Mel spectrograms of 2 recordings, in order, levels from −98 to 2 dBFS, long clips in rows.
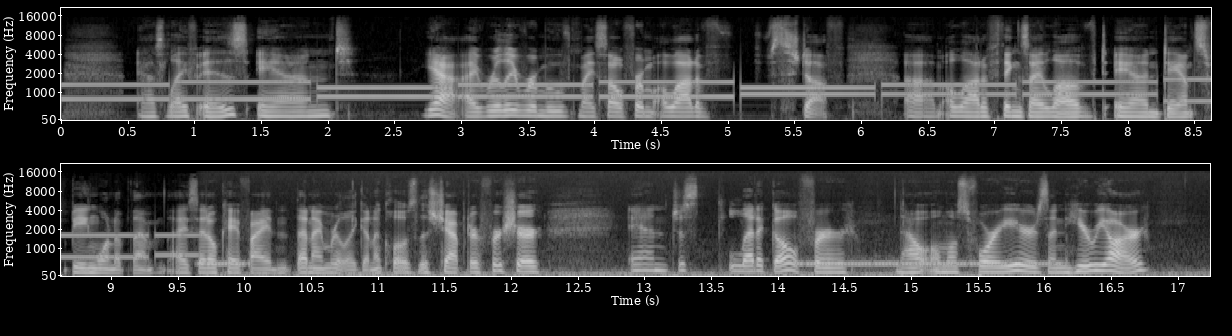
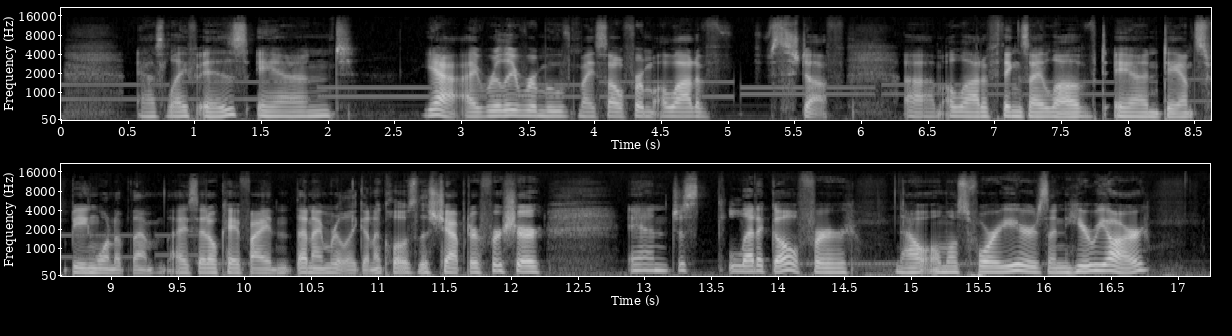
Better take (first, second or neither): second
